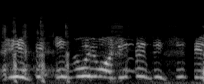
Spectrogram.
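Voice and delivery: laughing at his own joke. Real, not acted. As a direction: laugh out the words.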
